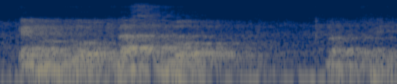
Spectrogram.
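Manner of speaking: normal talking voice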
